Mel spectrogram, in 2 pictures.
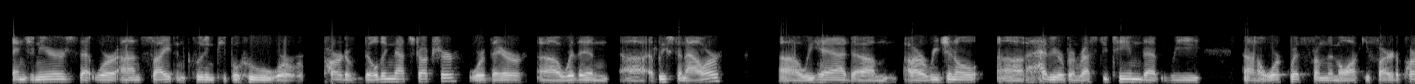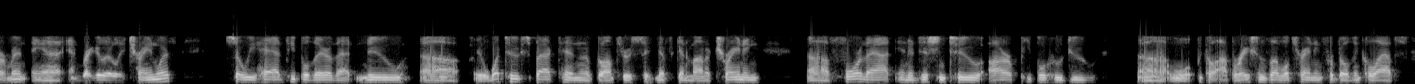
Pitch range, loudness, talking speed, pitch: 100-115 Hz, -20 LUFS, 190 wpm, 110 Hz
